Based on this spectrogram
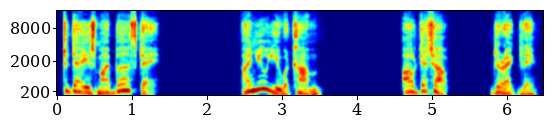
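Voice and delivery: put-on high boyish voice, just waking; a small son, pleased and drowsy; little boy's voice. A narrator's reading. Son waking to his mother, high boyish voice.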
